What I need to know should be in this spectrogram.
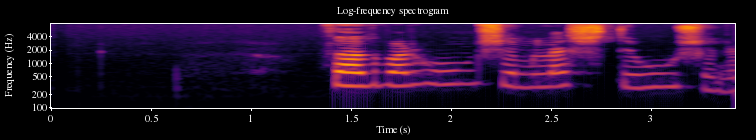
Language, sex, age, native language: Icelandic, female, 11, Icelandic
